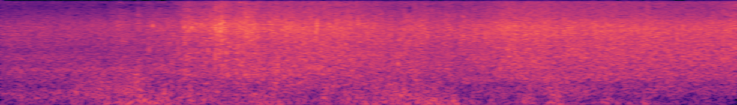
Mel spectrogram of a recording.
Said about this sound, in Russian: Немножко затягивает, вы знаете, вроде так ерунда ерундой, а немножко затягивает, когда вода тут движется туда-сюда.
